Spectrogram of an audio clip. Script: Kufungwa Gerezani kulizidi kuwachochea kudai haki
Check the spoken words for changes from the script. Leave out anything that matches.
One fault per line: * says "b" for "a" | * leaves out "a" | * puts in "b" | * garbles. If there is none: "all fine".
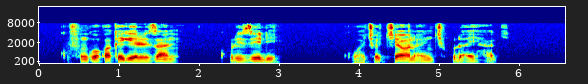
* puts in "kwake"
* puts in "wananchi"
